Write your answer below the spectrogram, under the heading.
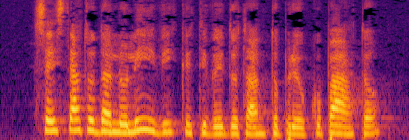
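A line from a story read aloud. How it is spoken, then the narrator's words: Laughing question. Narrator (Italian): Augusta, ridendo, mi domandò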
